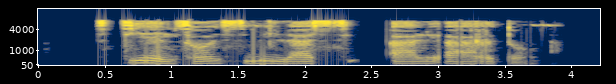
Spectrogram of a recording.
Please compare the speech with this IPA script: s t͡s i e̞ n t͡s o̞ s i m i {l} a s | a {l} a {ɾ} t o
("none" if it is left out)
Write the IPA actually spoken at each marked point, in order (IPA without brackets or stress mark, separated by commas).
l, l, ɾ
